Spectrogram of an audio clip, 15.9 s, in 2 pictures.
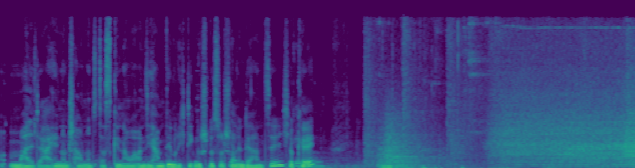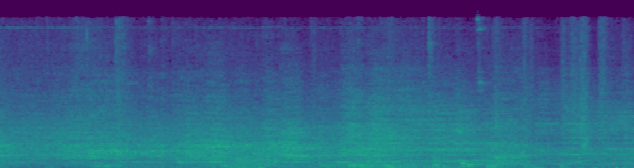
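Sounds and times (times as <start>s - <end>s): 
speech: 0.1s - 5.1s
passenger elevator running: 4.8s - 15.8s.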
